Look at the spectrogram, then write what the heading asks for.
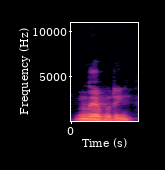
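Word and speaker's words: neighboring: इसमें डाउट आएगा ही देखो नेबरिंग में बहुत सारे आपको कॉन्सोनेंट दिख रहे हैं ना लेकिन प्रोनाउंसड क्या आ रहा है साउंड किसकी आ रही एक तो एन की आ रही है एक बीआर की आ रही है और एनजी की आ रही है नेबरिंग सही है और जैसा हमारा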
